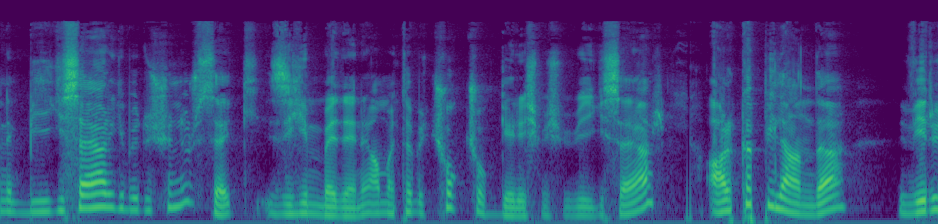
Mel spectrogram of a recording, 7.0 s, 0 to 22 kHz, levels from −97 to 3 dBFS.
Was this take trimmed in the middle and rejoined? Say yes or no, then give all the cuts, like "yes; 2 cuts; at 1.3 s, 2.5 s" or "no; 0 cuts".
no; 0 cuts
